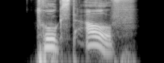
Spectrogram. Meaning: second-person singular preterite of auftragen
- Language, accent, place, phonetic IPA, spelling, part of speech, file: German, Germany, Berlin, [ˌtʁuːkst ˈaʊ̯f], trugst auf, verb, De-trugst auf.ogg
